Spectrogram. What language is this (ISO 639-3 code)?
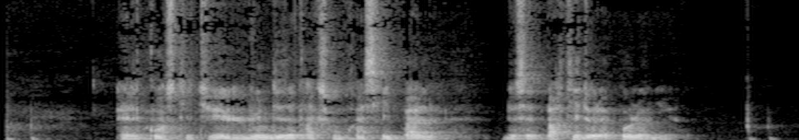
fra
